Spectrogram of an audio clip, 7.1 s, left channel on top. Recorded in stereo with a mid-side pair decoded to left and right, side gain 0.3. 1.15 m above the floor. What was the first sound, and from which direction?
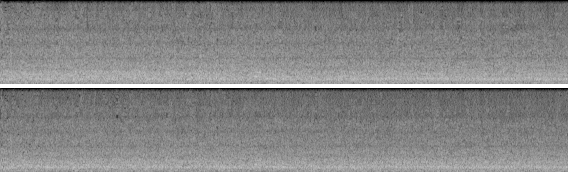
Only background noise.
